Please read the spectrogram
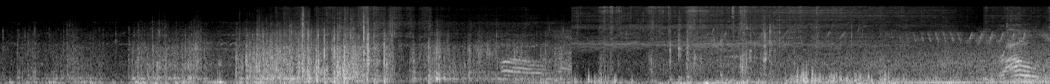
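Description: Santa Cruz mountain bike ridden hard over a dirt trail: tyres crunching and skidding on loose soil and roots, with sharp knocks and rattles from the bike. The loudest stretch comes about two to four seconds in.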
